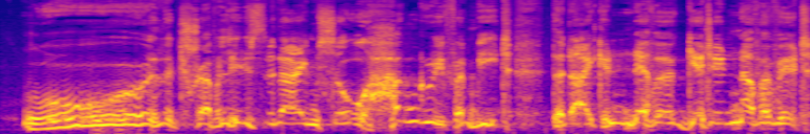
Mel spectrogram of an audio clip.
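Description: A man does a cartoonish character voice at an extremely high pitch. His pace is moderate and his loudness very even. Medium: puppet show. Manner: plaintive, then good-humoured.

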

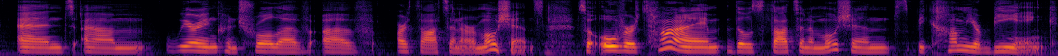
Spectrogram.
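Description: Very slowly and with fairly even intonation, a woman with a fairly low pitch speaks over a quiet background. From Canada, immigrant family. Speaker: doctor, interview guest; podcast guest. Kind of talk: casual interview. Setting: studio. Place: studio. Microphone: studio mic.

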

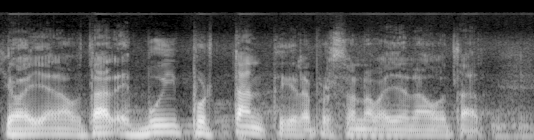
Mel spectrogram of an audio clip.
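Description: Talking at a very fast pace, a man uses a fairly low pitch and a dark, mellow tone, with vocal fry throughout. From Chile. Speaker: municipal council candidate, retired pilot. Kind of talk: interview. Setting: TV studio. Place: studio. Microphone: lapel.

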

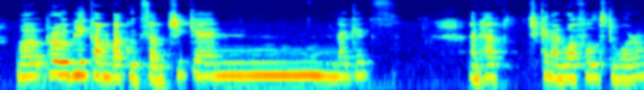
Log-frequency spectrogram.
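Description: Her high voice unfolds at a fairly slow pace. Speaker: vlogger. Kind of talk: casual vlog chat. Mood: relaxed and cheerful. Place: home room. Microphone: camera far.

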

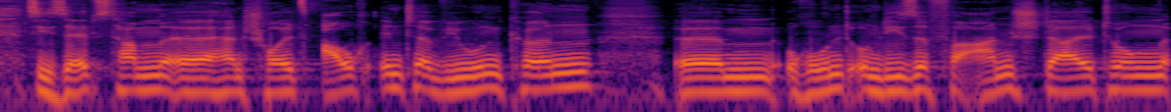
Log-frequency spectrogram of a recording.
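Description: Against a quiet background, a man with a dark, mellow tone speaks at a medium pitch with ordinary variation. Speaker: TV news presenter interviewer. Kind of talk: news interview. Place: studio. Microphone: lapel.

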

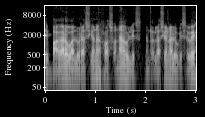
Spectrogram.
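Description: In a Rioplatense accent, a man speaks with a bright, sharp tone. The sound is dry and close with no echo, on a very clean recording with a silent background. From Argentina. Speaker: finance commentator. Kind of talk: casual chat.

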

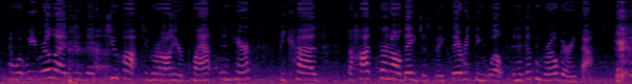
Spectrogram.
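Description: A woman speaks at a fairly quick pace in a high voice with ordinary pitch variation, and noticeable background noise can be heard. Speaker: garden tour guide. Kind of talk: tour explanation. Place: garden.

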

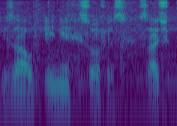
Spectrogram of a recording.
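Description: A man talks with fairly even intonation over clear background music. The sound is dry, with no echo. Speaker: travel vlogger. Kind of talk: casual travel commentary. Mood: unimpressed, dismissive. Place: open country. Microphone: phone near.

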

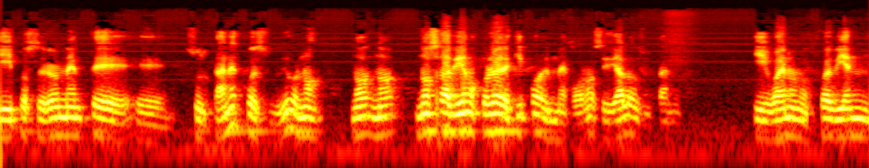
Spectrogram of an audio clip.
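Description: A man speaks at a fairly slow pace against a quiet background, with ordinary pitch variation. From Sonora, Mexico (Ciudad Obregón); Sonora. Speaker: retired baseball player and coach; interviewee. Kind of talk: interview. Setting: video call. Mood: reflective, nostalgic. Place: home room. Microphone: video call.

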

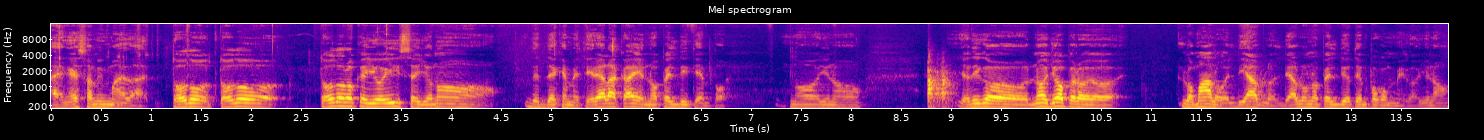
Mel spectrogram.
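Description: With a dark, mellow tone and ordinary pitch variation, a man speaks at a fairly slow pace. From New York City, Bronx (Puerto Rican family). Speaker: podcast guest. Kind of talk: testimony. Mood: reflective, earnest. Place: studio. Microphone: studio mic.

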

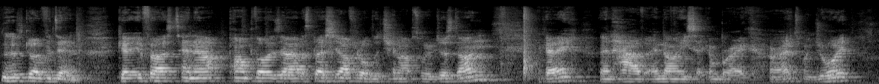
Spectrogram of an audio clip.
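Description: There's audible room echo and light background noise as a man talks at a fairly quick pace. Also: ordinary pitch variation. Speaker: personal trainer. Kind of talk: tutorial. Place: home room.

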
